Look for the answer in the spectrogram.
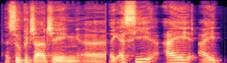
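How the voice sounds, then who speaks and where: A man with a German accent, a native German speaker hosting a podcast, who speaks in a halting casual way with many fillers and quiet trailing phrases. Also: mid-range voice, creaky. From Austria. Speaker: podcast host. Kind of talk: casual interview talk.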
